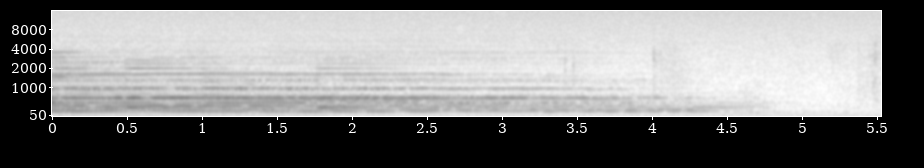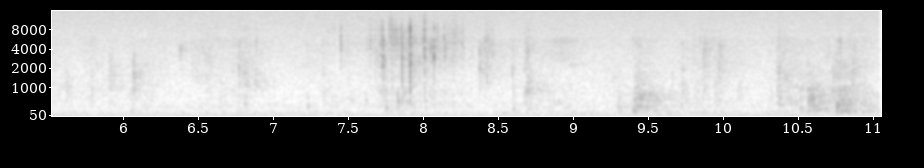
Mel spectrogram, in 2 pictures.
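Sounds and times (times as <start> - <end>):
church choir holding chord: 0.0 - 4.8.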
